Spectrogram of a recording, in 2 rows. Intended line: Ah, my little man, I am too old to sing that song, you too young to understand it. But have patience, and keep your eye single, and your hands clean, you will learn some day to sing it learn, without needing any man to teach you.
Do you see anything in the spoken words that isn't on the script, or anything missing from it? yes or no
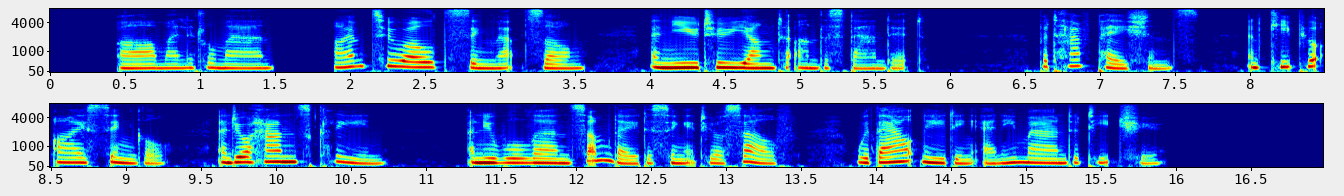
yes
